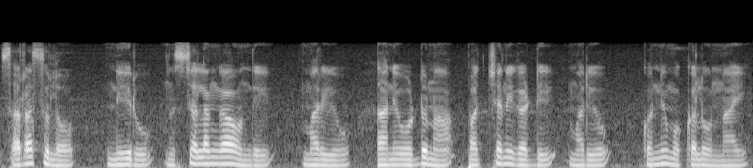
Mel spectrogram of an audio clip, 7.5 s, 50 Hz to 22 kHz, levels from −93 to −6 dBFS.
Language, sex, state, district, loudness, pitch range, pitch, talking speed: Telugu, male, Telangana, Hyderabad, -18 LUFS, 120-140 Hz, 130 Hz, 105 wpm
